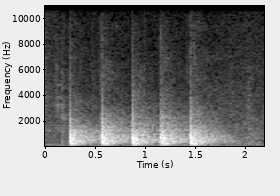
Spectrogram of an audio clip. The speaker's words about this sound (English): I got to the college. I knocked on the door.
